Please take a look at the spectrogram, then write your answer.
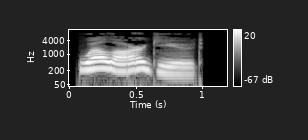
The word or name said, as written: well-argued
